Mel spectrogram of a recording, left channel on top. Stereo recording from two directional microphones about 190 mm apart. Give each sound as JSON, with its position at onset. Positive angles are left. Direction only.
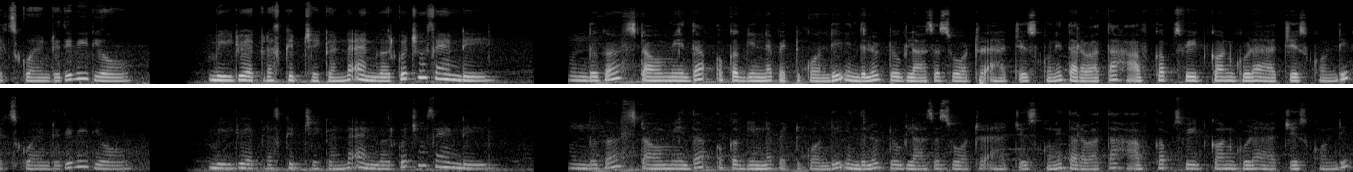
{"t": 0.1, "sound": "a woman's voice", "side_deg": 25}
{"t": 2.1, "sound": "a woman's voice", "side_deg": 30}
{"t": 5.9, "sound": "a woman's voice", "side_deg": 30}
